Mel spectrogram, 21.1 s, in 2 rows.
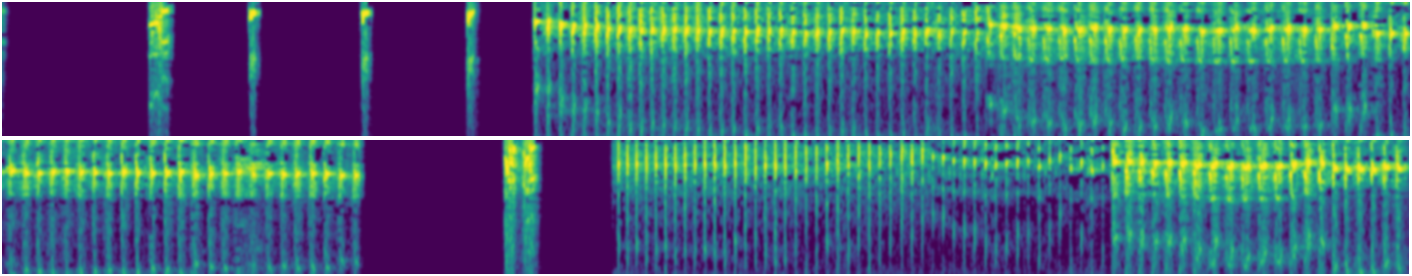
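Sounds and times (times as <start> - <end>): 
lovebird rattling trill: 4.0 - 13.3, 15.2 - 21.1.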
